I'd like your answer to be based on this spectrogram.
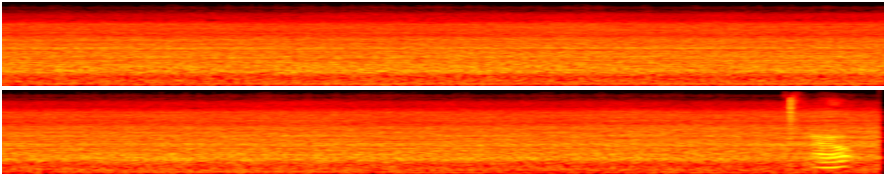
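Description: A heat gun blows hot air over burn paste on wood, a steady, even hiss of airflow lasting throughout, with a faint brief tap near the end.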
